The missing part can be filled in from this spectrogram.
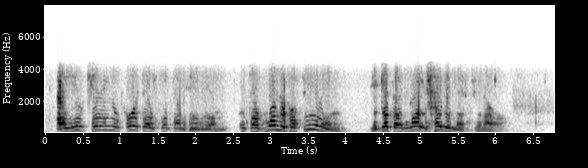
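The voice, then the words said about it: High-pitched squeaky helium voice. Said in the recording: “there's my helium voice”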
